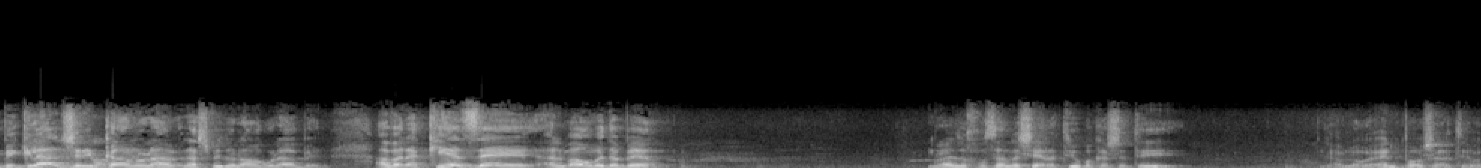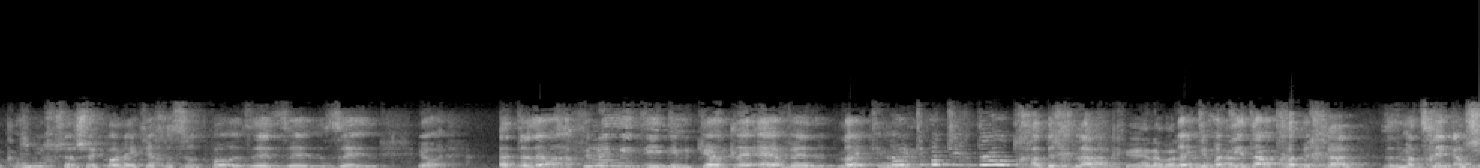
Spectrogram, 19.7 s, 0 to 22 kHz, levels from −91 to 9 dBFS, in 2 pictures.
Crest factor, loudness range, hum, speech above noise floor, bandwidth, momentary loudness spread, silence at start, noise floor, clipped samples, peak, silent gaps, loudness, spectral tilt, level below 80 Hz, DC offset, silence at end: 16 dB; 7 LU; none; 33 dB; 9 kHz; 12 LU; 0 s; -51 dBFS; under 0.1%; -2 dBFS; none; -17 LUFS; -3.5 dB/octave; -50 dBFS; under 0.1%; 0 s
